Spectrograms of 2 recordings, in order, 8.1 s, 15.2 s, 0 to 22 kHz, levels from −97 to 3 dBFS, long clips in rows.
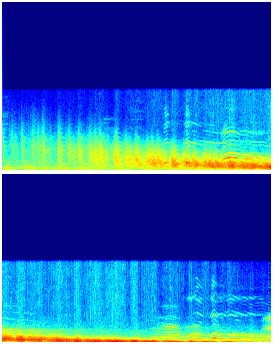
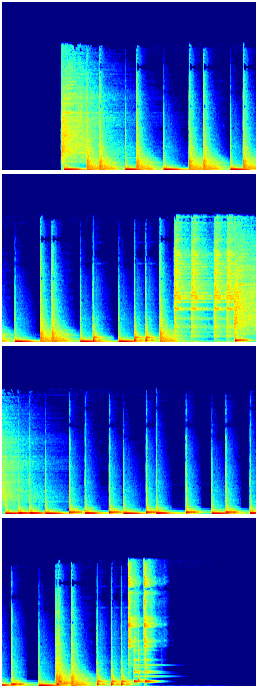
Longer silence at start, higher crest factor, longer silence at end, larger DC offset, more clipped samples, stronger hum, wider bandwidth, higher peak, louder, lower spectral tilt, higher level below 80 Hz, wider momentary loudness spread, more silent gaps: second, 0 s vs 0.9 s; about the same, 16 dB vs 14 dB; second, 0 s vs 1.5 s; neither; neither; neither; second, 11 kHz vs 17 kHz; about the same, -2 dBFS vs 0 dBFS; about the same, -17 LUFS vs -16 LUFS; first, -8.5 dB/octave vs -6 dB/octave; first, -34 dBFS vs -42 dBFS; first, 17 LU vs 8 LU; neither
